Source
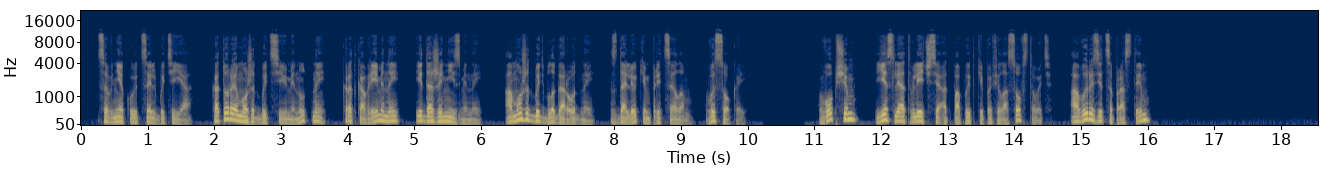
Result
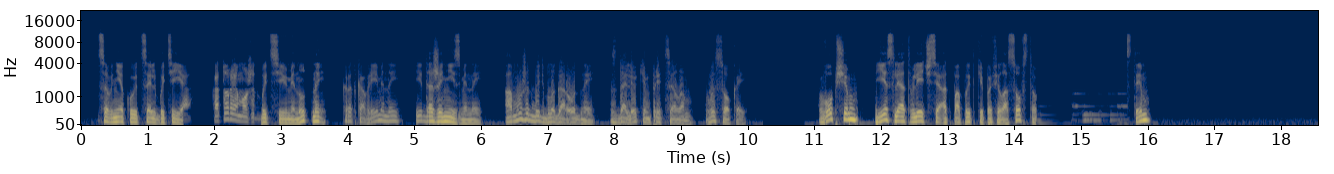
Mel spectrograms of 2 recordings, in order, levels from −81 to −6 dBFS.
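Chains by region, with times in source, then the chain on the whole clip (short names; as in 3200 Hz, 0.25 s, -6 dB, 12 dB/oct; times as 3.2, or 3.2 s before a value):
1.52–2.7 HPF 430 Hz + fixed phaser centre 1600 Hz, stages 6
3.56–5.22 gate -56 dBFS, range -13 dB + compressor 12:1, threshold -33 dBFS + air absorption 94 m
6.45–9.65 LPF 4100 Hz + compressor 5:1, threshold -28 dBFS + hard clip -31 dBFS
11.52–11.94 low shelf 250 Hz +10 dB + sample leveller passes 2
14.32–15.69 median filter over 15 samples + compressor, threshold -32 dBFS + octave resonator D, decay 0.8 s
whole clip: limiter -20 dBFS; high shelf 2600 Hz -11.5 dB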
